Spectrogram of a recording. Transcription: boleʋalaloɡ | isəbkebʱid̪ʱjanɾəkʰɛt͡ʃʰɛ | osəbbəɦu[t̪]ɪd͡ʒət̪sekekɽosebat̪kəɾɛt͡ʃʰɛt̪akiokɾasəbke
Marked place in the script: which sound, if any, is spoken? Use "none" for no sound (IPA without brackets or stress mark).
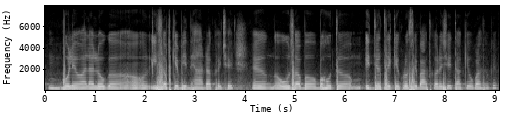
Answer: t̪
